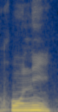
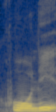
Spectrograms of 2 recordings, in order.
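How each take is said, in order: First: The second syllable sounds through the nose. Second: The second syllable is light with no nasal sound. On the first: The speaker calls it wrong. "yang ada bunyi di hidung, tidak boleh" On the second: The speaker calls it right. "li tipis"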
